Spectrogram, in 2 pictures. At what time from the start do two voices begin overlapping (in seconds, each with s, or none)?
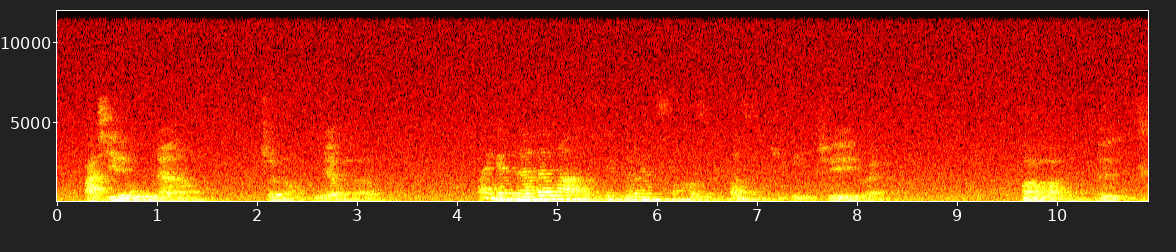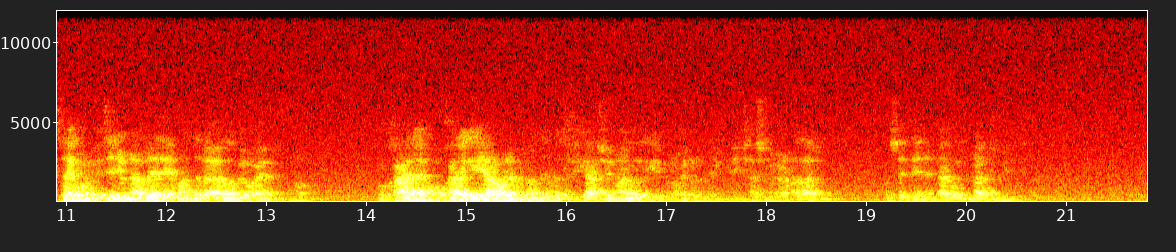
none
